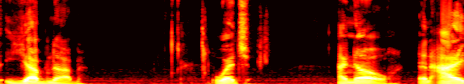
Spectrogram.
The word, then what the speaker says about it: Yub Nub: In Ewoks, it's not Yub Yub, it's Yub Nub.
